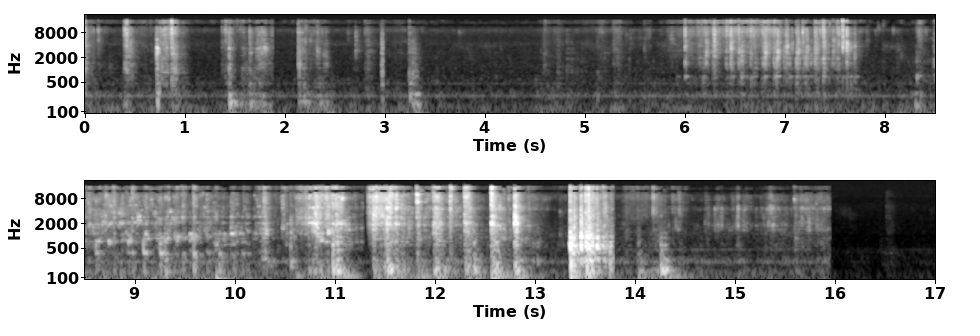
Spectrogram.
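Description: Water poured from a plastic bottle into a tall glass, with scattered clicks and taps of handling the bottle and glass, and a single sharp knock near the end.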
